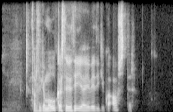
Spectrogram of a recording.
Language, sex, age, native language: Icelandic, male, 20-29, Icelandic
